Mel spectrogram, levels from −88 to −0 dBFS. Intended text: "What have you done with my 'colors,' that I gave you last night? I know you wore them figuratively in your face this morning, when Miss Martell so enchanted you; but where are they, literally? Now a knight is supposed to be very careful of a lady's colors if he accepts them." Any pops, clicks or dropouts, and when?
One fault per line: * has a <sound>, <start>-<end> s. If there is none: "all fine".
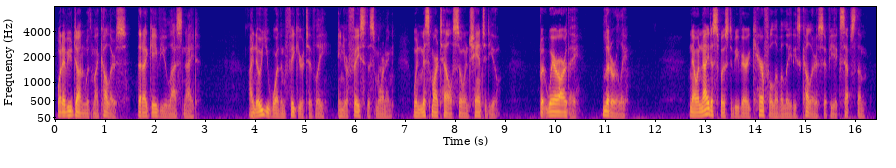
all fine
